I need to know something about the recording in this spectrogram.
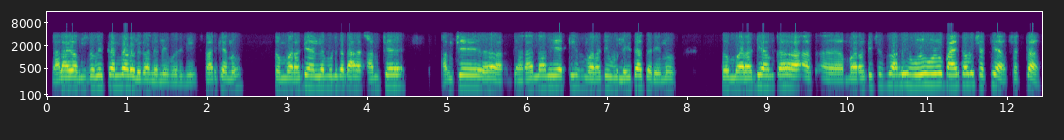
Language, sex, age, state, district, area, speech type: Goan Konkani, male, 45-60, Goa, Murmgao, rural, conversation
